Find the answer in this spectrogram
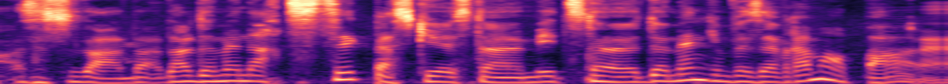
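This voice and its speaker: A man with a Quebec accent and a fairly high pitch, over noticeable background noise. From Quebec, Lac-Saint-Jean. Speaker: singer. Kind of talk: podcast interview answer.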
